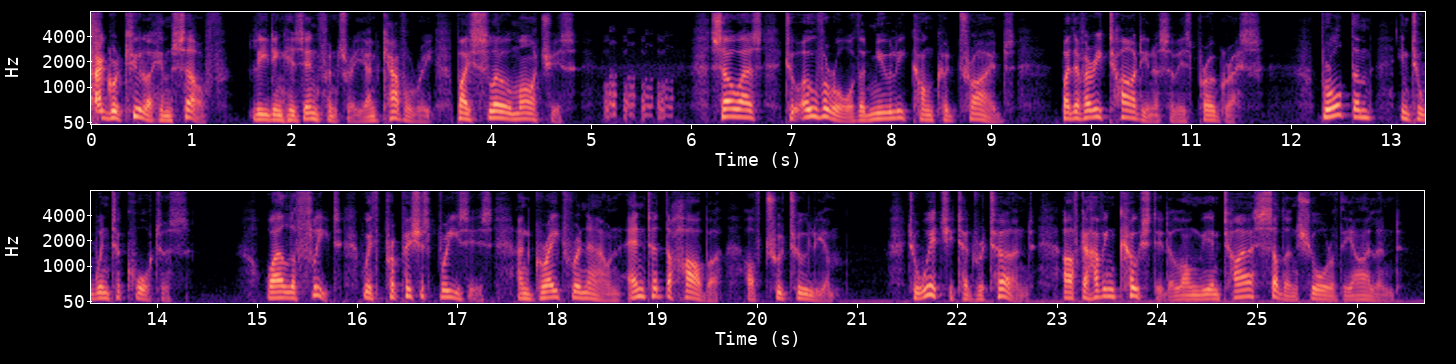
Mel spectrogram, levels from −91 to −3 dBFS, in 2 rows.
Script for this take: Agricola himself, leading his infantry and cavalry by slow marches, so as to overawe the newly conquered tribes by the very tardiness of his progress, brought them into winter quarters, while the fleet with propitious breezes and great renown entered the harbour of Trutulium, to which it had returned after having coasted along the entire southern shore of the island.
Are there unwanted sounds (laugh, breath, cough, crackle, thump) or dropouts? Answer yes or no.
yes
